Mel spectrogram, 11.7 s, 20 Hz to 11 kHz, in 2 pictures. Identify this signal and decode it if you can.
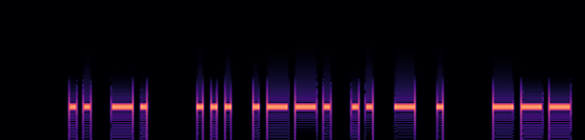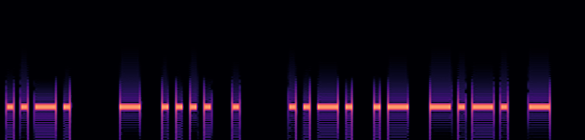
Morse code, heard as a keyed tone, about 17 wpm, 700 Hz. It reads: IN SPITE OF THE FACT
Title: Sets of 5 Words Encore2 17wpm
